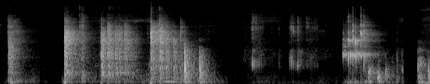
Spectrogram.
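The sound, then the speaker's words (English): Dice clatter and tumble across a tabletop in several quick bursts as players roll for initiative in a tabletop game, each roll rattling briefly before settling, with short pauses between throws. “Everybody, roll initiative.”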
